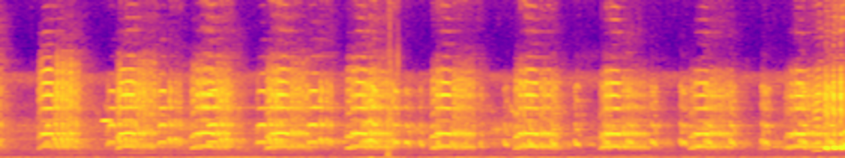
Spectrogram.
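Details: Sandhill cranes making noise while ducks feed nearby: a continuous chorus of rolling, rattling bugles pulsing about once a second, with a low background hum.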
